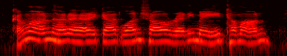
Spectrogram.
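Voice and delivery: very high, brisk, coaxing voice. Game master voicing a halfling mother calling her son in for lunch: halfling mother shouting to her son. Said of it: "they're actually halflings. Um, and she's wading her way out there after her halfling son, / who is also wearing a kind of dress that she's kind of doing the hold up at the sides as she's wading throu".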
